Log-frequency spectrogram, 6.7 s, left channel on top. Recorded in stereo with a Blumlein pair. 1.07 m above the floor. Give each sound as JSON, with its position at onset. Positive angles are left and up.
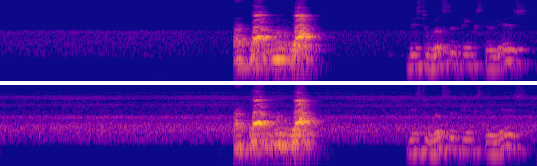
{"t": 2.9, "sound": "a dog barking", "azimuth_deg": -5, "distance_m": 1.7}
{"t": 5.1, "sound": "a man speaking", "azimuth_deg": -10, "distance_m": 1.0}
